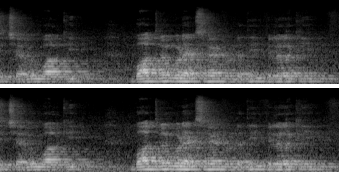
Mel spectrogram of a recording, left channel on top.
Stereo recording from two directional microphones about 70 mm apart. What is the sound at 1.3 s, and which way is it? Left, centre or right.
Speech, right.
